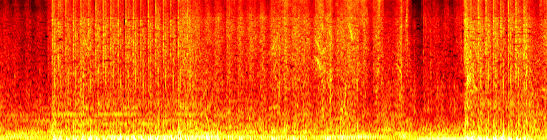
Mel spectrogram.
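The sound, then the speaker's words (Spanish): Rifle and machine-gun fire from German troops defending the Rhine in a World War II battle: a dense, continuous fusillade of rapid, loud shots that runs without a break. “Mientras sus proyectiles explotan por todas partes. Los alemanes abren fuego también con rifles y ametralladoras.”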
